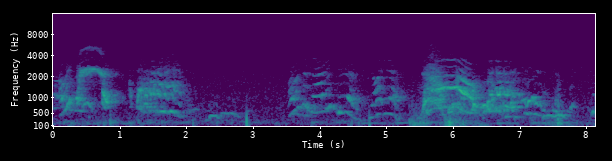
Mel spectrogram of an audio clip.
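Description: Young children's high-pitched voices, babbling and squealing without clear words, in several short bursts, loudest about six seconds in.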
